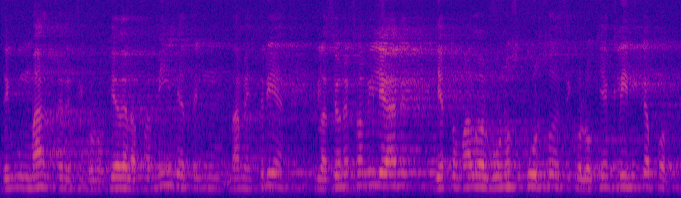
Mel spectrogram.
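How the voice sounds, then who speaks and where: Mexican man preaching, high voice, mellow tone, big echoey church hall, emphatic rises, soft asides. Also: fairly even intonation, quick pace. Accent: Mexican Spanish. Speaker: pastor. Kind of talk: sermon.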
